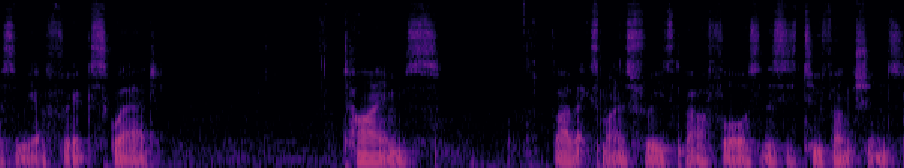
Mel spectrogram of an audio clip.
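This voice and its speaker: A soft-spoken man whispers at a moderate pace. His voice has vocal fry. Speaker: maths student doing ASMR. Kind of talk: ASMR whispered maths tutorial. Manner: soft-spoken, whispering.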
